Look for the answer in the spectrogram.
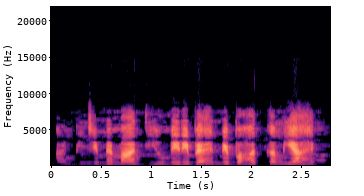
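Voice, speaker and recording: Brief: woman voicing a feisty cartoon sister, high and earnest. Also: flat delivery, a little fast, sharp tone. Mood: indignant. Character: outspoken young woman, protective sister.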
